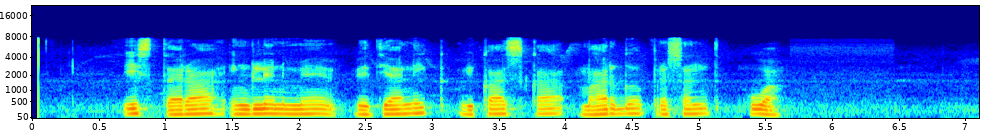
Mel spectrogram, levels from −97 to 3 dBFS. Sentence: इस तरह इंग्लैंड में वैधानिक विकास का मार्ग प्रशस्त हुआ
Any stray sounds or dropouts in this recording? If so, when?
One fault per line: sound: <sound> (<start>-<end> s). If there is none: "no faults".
no faults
